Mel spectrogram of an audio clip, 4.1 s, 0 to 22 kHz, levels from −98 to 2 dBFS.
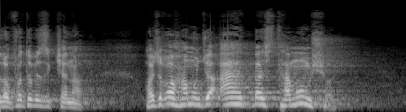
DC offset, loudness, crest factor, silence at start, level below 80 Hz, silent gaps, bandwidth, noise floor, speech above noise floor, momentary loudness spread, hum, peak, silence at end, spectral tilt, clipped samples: under 0.1%; -27 LUFS; 20 dB; 0 s; -68 dBFS; none; 15 kHz; -59 dBFS; 33 dB; 14 LU; none; -8 dBFS; 0.6 s; -5.5 dB/octave; under 0.1%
